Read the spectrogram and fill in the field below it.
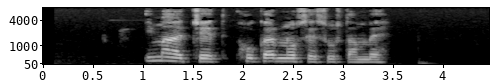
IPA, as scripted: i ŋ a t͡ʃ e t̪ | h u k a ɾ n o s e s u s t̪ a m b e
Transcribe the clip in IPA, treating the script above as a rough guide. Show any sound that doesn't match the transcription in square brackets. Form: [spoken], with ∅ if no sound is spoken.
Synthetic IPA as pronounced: i [m] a t͡ʃ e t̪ | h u k a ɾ n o s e s u s t̪ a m b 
